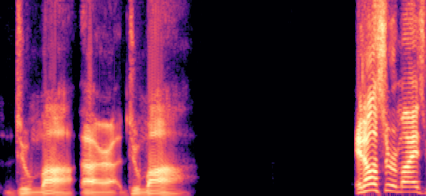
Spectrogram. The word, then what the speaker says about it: Dumas: It's pronounced Dumas, or Dumas. It also reminds me of Shawshank Redemption, when they're going through books in the library, and the one guy goes, by Alexander Dumbass.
